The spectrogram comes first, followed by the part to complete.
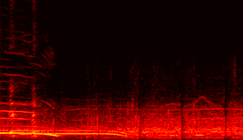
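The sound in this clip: A few voices cheering and whooping in celebration, bright rising-and-falling calls at the start, then softer background chatter.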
